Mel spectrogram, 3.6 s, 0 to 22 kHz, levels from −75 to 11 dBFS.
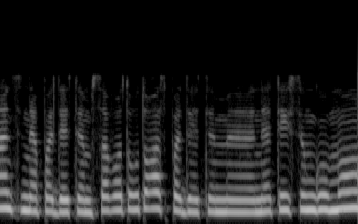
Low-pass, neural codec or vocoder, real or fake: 5.4 kHz; none; real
